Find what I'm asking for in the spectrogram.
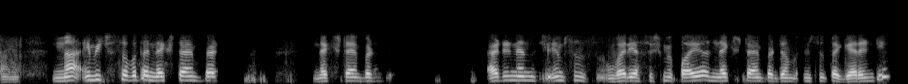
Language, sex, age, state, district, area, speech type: Kashmiri, male, 18-30, Jammu and Kashmir, Kupwara, rural, conversation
